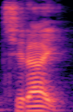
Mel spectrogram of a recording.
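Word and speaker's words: 地雷: 발음은 지라이, 지레의 지라이입니다.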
